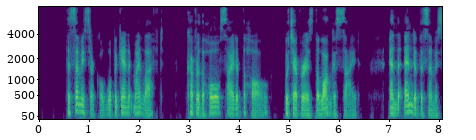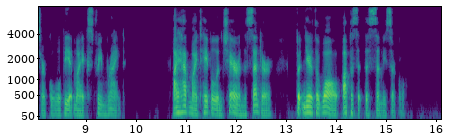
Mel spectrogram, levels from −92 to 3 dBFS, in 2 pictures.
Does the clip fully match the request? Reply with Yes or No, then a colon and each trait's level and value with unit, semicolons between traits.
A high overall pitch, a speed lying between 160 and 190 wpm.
No: very low, 95 Hz; average, 185 wpm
